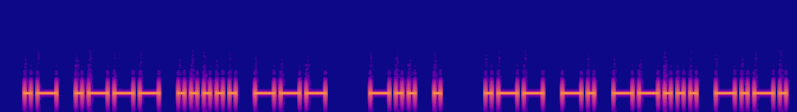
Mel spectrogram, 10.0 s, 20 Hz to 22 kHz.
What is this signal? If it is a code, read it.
Morse code, heard as a keyed tone, about 16 wpm, 700 Hz. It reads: AJ5O DE WN7C
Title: USA Callsign DE Callsign - 4 Characters - 15wpm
